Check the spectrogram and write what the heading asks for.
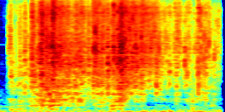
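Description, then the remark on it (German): An empty crisp packet is crumpled up, giving a dense, continuous crackling and crinkling that lasts about two seconds, with no voices. “Werde ich jetzt kurz rascheln und sie zerknüllen?”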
